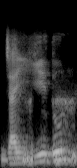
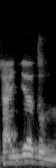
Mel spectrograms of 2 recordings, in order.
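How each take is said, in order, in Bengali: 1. দ্বিত্বযুক্ত y-এর পরের স্বরটি 'i'। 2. দ্বিত্বযুক্ত y-এর পরের স্বরটি 'a'।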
